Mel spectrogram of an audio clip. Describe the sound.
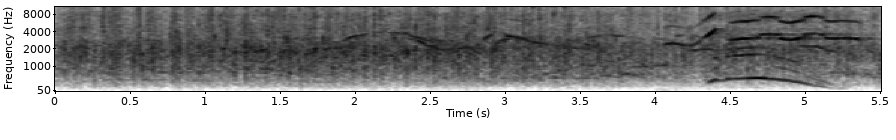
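Studio audience applause welcoming guest actor and writer David Dasmalchian, loud, dense and steady clapping throughout, with high whistles and a rising-then-falling whooping cheer near the end.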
